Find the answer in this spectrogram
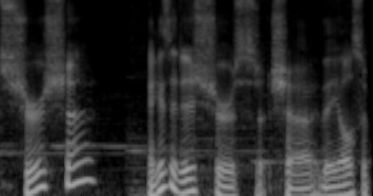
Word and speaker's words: Saoirse: This is Saoirse Byrne.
